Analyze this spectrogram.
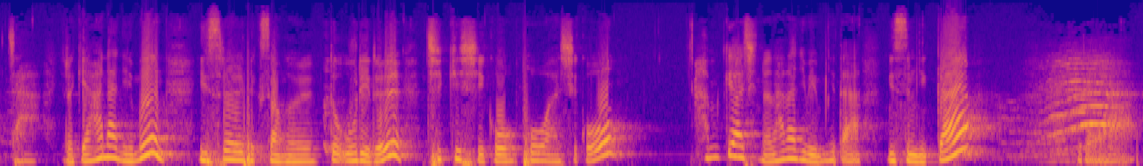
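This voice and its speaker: Lively children's sermon narrator who quizzes the kids as the story goes. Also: medium pitch, unhurried, breathy edge. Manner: storytelling, asks the children questions. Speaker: children's ministry preacher.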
